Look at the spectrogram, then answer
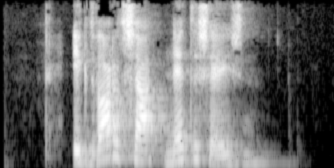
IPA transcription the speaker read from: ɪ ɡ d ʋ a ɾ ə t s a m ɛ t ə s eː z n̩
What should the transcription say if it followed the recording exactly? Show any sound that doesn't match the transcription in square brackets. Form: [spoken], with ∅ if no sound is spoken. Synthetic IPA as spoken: ɪ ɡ d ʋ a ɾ ə t s a [n] ɛ t ə s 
